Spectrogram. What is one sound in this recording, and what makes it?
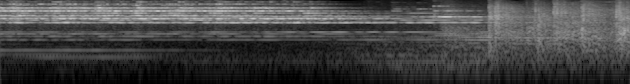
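Handbells ring out a tune in a room.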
